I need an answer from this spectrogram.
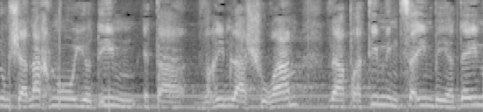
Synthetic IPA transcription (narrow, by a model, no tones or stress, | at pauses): umʃeanaχnujo̞dimetad̪vaʁimleaʃuʁam | vehapʁatimnimt͡saimbe̞jade̞jn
